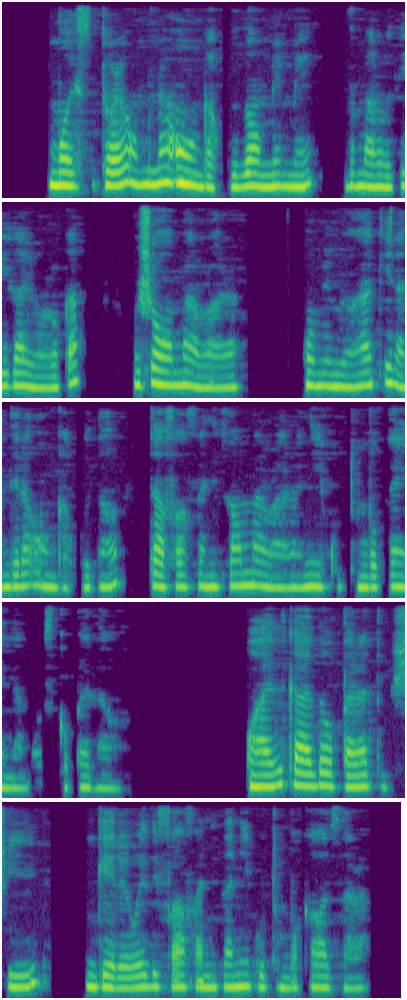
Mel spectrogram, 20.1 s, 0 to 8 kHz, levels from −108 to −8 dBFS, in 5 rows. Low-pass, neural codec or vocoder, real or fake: 7.2 kHz; none; real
